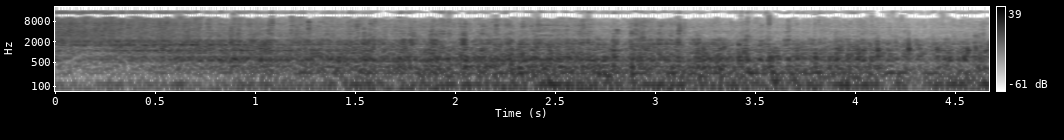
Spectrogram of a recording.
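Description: Onions sizzling and crackling in a hot pan as they are stir-fried, with a dense run of quick clicks and a low hum underneath.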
